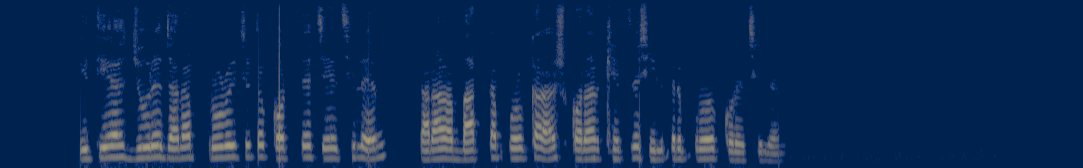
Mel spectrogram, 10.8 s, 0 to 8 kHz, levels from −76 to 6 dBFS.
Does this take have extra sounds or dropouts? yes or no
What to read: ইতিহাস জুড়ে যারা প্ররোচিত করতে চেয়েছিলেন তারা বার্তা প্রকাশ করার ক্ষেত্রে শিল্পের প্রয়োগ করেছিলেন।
no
